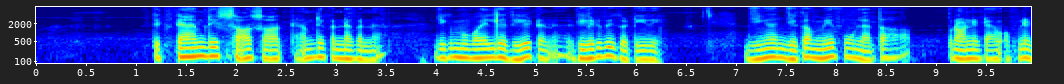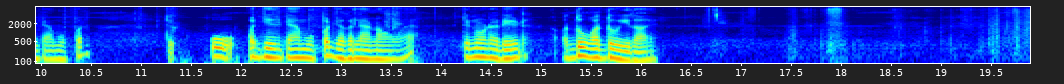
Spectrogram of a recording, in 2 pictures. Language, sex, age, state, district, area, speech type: Dogri, male, 30-45, Jammu and Kashmir, Udhampur, urban, spontaneous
